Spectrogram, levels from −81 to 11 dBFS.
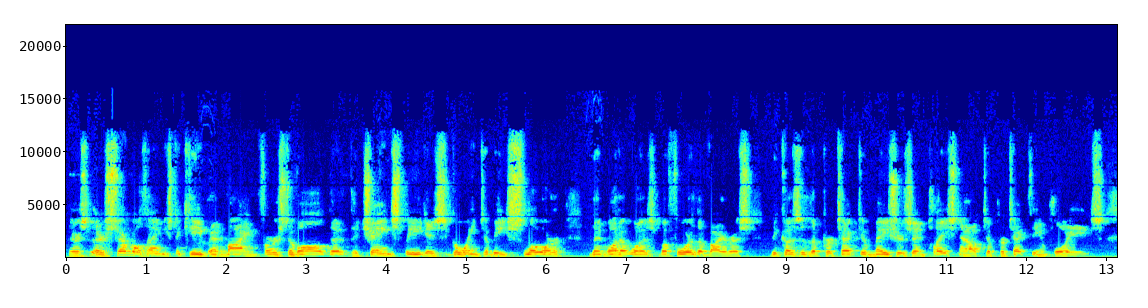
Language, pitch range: English, 145-160 Hz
